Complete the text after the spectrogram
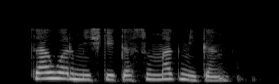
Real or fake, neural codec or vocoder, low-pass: real; none; 5.4 kHz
